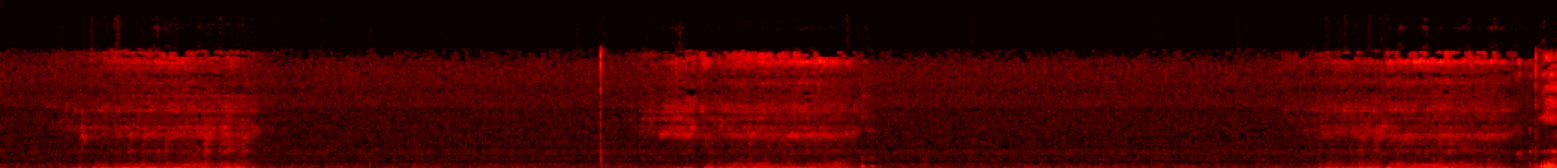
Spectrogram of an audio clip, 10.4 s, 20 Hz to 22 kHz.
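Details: Nighttime snoring: slow, rumbling, buzzing snores about every 4 seconds, three in all, with quiet room noise between them; ordinary snoring.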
